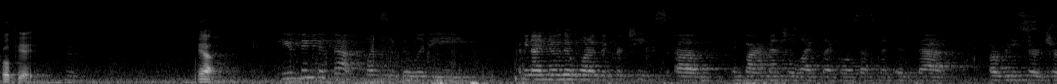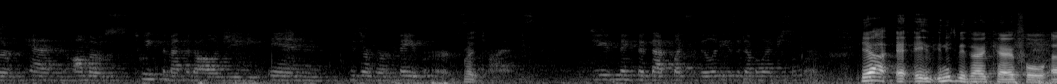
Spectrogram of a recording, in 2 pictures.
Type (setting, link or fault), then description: setting, live audience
